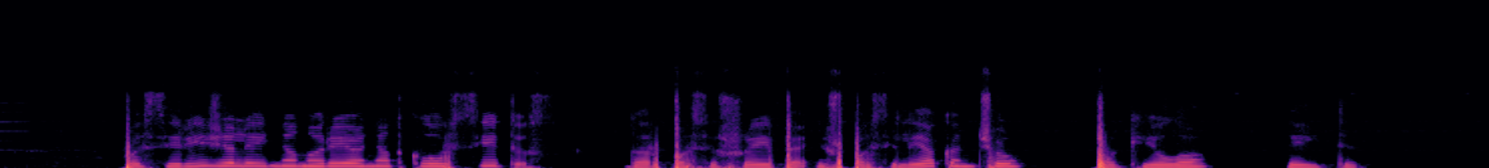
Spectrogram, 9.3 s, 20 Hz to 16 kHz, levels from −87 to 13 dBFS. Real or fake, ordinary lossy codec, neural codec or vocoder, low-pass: real; Opus, 32 kbps; none; 7.2 kHz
